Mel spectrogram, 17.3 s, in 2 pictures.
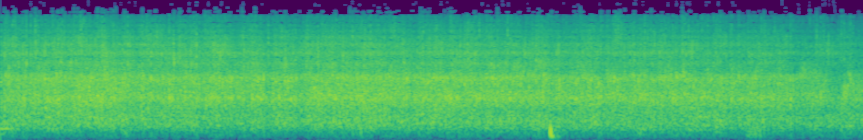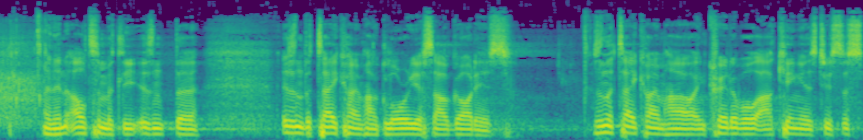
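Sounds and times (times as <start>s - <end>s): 
audience applause: 0.0s - 9.2s
speech: 9.1s - 13.8s, 14.6s - 17.2s.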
